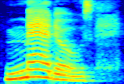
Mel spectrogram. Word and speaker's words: meadows: A, A, fragrant, fragrant, meadows. Essa palavra se escreve M-E-A-D-O-W-S, mas você não fala meadows, só meadows, meadows, ok?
